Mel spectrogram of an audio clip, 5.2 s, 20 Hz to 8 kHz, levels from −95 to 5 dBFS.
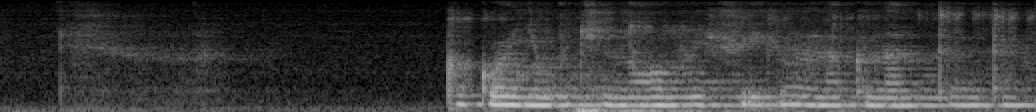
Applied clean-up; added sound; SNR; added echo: none; none; none; reverberation time 1.9 s.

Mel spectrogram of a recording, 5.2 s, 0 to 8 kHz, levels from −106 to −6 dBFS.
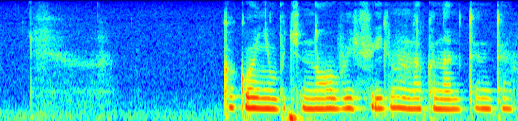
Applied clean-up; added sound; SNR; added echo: none; none; none; none.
